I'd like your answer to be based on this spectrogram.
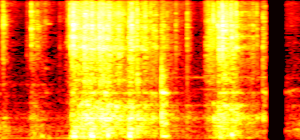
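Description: A sewing machine runs in two short bursts of rapid needle clatter while stitching a mirror-work blouse, with a pause between and a clean stop at the end.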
